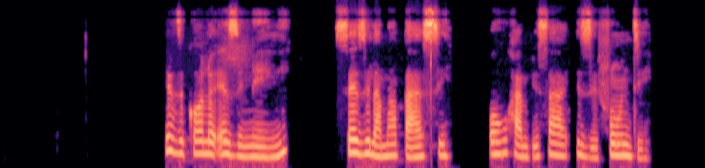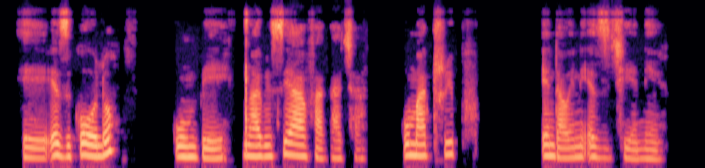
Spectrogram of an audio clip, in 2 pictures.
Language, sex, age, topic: North Ndebele, female, 36-49, education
